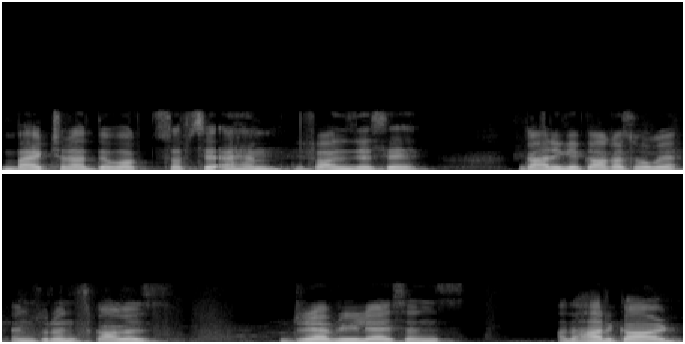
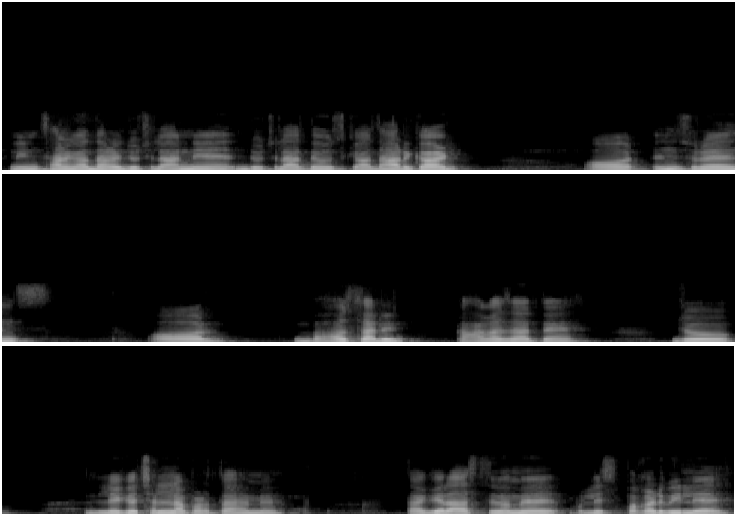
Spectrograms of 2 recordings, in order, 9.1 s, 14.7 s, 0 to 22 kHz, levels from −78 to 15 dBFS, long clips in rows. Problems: none marked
